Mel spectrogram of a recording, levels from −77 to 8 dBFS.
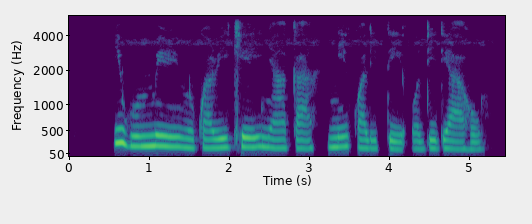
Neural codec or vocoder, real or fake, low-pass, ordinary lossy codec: none; real; 5.4 kHz; none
